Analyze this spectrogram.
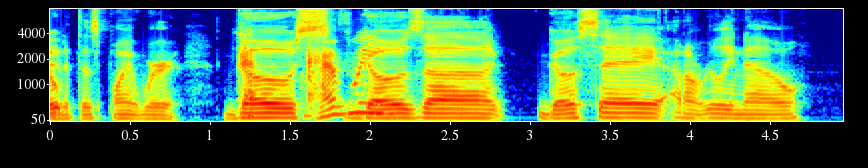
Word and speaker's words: Gose: to my advantage yeah someone on Reddit said it's go goza goza okay um so I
